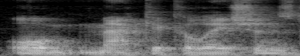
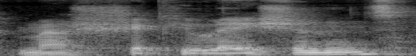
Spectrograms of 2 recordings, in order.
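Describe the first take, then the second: First: Machicolations said normally as the alternative; quick correction. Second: Machiculations said slowly, each syllable drawn out; slow drawn-out variant. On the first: Correcting himself for history fans, casual. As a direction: toss off machicolations as the other way. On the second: Offering fans the first spelling, slow and drawn out. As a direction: stretch out machiculations as the odd version. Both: Shown as a demonstration.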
